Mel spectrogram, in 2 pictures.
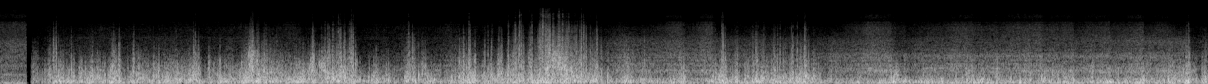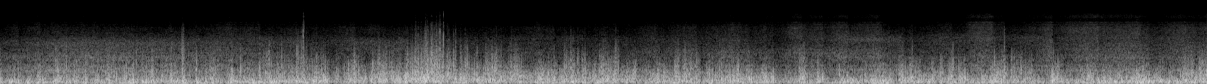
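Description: Wind buffeting the microphone on an open ship's deck at sea, a loud steady rush with several stronger gusts, over the sound of the water and the ship under way.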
